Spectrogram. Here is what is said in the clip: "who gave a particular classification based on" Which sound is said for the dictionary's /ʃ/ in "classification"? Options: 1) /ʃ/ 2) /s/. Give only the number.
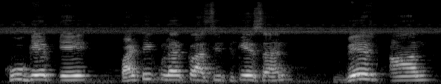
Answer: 2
